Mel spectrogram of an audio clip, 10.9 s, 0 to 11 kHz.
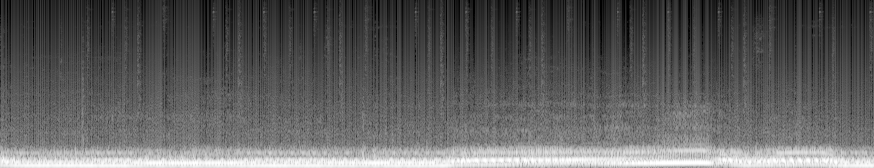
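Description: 2024 Ford Mustang GT's 5.0-litre V8 running at low speed, heard from inside the cabin. Its note shifts up about six seconds in and drops back about nine seconds in as the throttle changes.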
